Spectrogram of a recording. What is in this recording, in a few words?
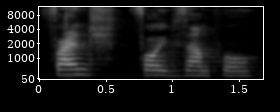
Voice Acting es F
